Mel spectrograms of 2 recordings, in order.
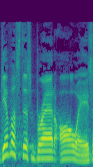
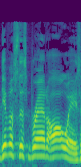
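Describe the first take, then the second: First: Said in the usual way. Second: Eager demand. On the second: Retold or imitated. Pastor voicing the crowd begging Jesus, eager and raised. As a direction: ask for it like a hungry crowd pressing Jesus.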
